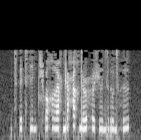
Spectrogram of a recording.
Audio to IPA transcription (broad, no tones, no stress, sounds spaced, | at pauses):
t͡sʼ e t͡sʼ i d t͡ɕʰ ʊ χ ʁ e ħ ɡ e ħ e χ d ə˞ h ə˞ ʃ ɨ d r u d h ɨ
